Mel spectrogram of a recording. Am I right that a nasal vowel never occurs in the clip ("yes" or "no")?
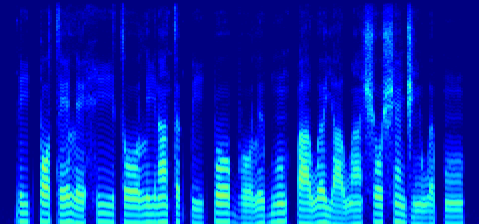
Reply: no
